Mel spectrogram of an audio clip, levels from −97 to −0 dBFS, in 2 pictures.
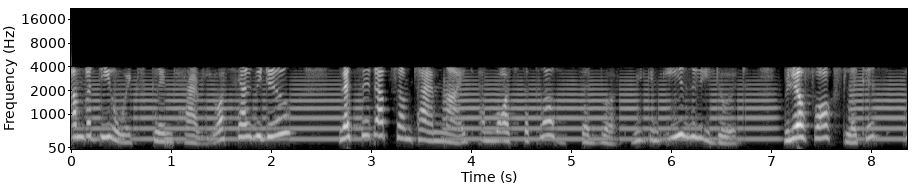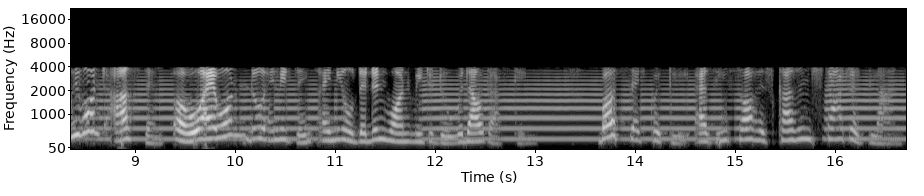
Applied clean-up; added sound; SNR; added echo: neural mask model RNNoise.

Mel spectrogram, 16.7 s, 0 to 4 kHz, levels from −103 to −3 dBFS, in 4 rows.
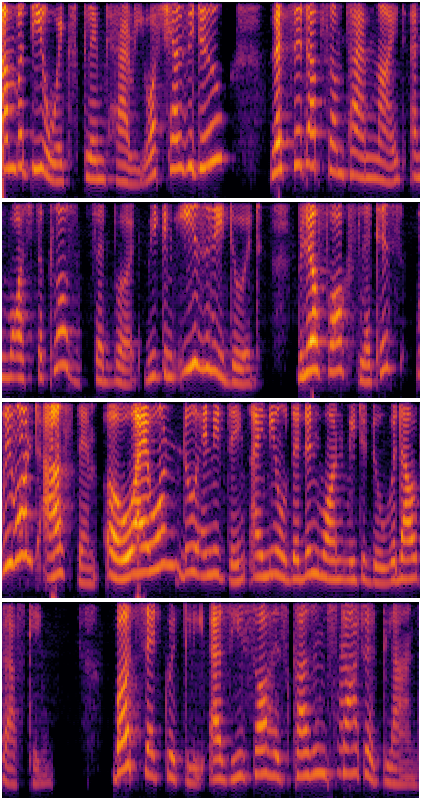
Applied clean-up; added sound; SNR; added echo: neural mask model Resemble Enhance denoiser.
